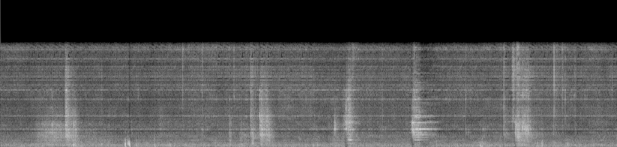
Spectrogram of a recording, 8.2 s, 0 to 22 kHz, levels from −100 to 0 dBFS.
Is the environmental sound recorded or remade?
remade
